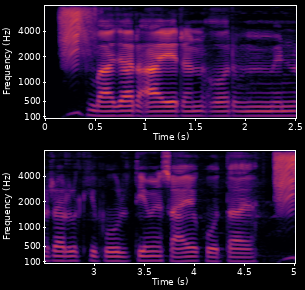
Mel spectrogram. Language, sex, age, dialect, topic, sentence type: Hindi, male, 18-24, Kanauji Braj Bhasha, agriculture, statement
